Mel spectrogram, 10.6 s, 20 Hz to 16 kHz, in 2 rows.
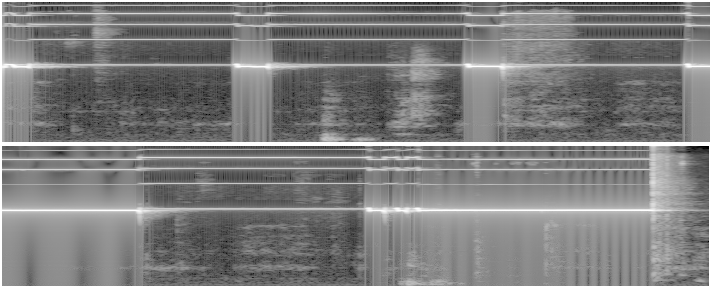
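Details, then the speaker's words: Philips Respironics EverFlow 5 L oxygen concentrator, disconnected from power and opened up: piercing high alarm tone nonstop, swelling louder every couple of seconds from its internal speaker; power-failure alarm. "esto lleva un rato desconectado y ahora si lo enciendo sigue pitando. O sea, es muy molesto, muy muy molesto."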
